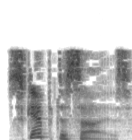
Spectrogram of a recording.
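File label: "skepticize", British English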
